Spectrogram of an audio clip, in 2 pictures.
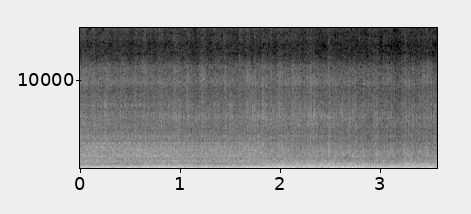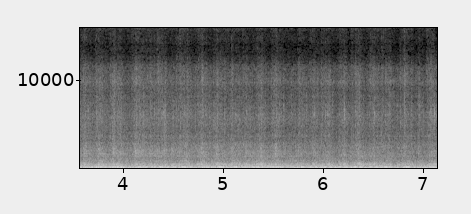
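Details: Hovercraft two-cylinder engine running strong and even at about 2500 rpm, steady low drone with no misses, knocks or stumbles; ignition sound on both cylinders.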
